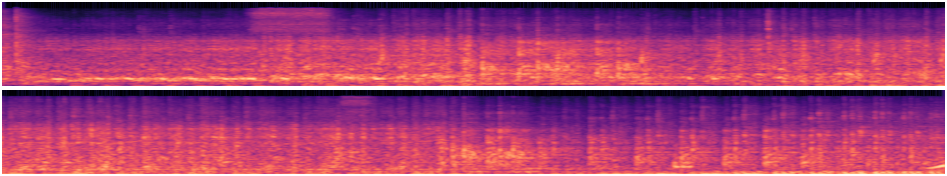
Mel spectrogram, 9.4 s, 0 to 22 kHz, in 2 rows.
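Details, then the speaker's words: Massey Ferguson MF-35 diesel after frost damage and a repaired cracked cylinder-head water channel, first cold start with starting fluid: it catches and settles into a steady, even clatter with no knocks or misfires. "yeah that works all right she's running quite good as well for a full engine"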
